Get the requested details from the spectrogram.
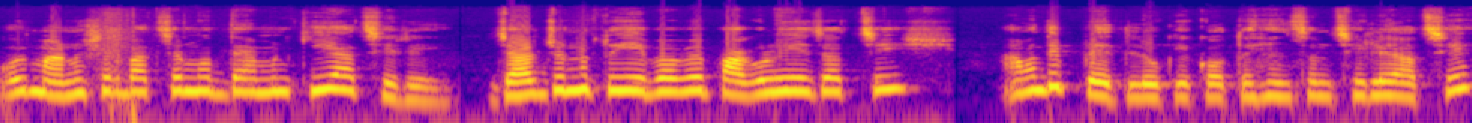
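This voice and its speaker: A man uses a cartoonish character voice pitched high. He talks at a moderate pace. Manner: theatrical, boastful.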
